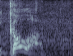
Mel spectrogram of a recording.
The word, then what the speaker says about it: Kolob: Oh, K-O-L-B, Kolob.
